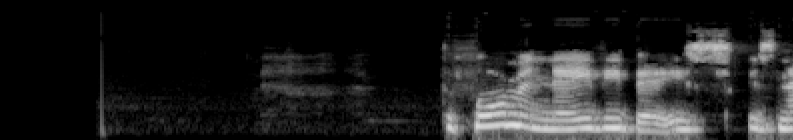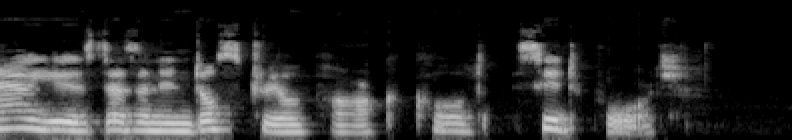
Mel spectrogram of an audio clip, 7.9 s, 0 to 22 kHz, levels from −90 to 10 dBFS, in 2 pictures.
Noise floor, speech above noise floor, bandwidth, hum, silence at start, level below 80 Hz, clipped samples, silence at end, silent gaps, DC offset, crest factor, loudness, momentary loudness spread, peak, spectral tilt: -75 dBFS; 61 dB; 10 kHz; none; 2.25 s; -58 dBFS; under 0.1%; 0.55 s; none; under 0.1%; 16 dB; -14 LUFS; 13 LU; -2 dBFS; -2.5 dB/octave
